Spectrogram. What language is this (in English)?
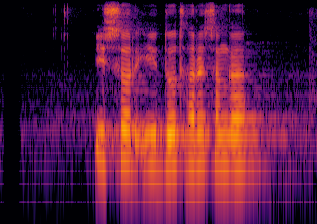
Nepali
